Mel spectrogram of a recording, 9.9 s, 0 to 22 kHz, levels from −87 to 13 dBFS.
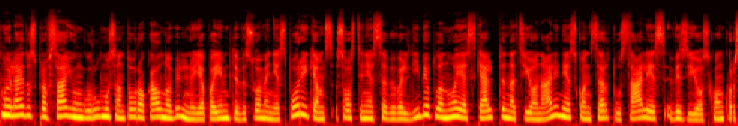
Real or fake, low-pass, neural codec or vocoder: real; 19.8 kHz; none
